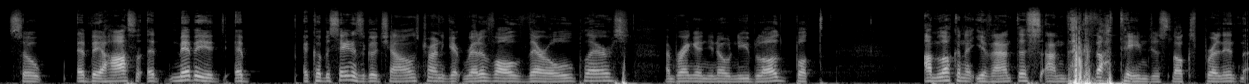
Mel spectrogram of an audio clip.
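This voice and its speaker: A man's voice: fairly high pitch, normal speed, no room sound. A man with a Northern Irish accent, talking casually through his choices as he sets up a football game, thinking aloud and often correcting himself mid-sentence. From Northern Ireland. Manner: relaxed, thinks aloud, self-correcting as he goes. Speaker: gaming video creator. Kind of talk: casual gameplay commentary.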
